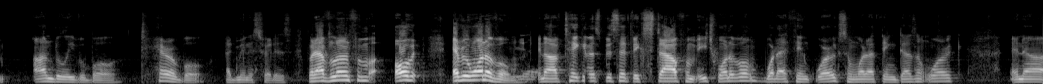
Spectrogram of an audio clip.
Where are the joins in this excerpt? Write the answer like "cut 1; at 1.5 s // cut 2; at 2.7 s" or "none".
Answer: cut 1; at 3.0 s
